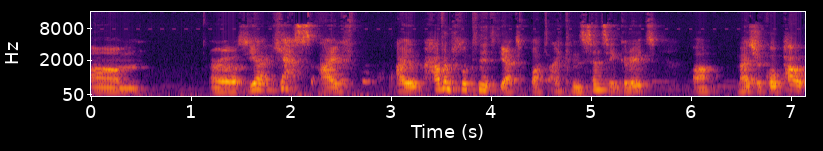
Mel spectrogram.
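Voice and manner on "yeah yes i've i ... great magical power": put-on bad French accent. Voicing Ariel replying to another character, in a bad French accent. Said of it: "fucking botching this French accent".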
